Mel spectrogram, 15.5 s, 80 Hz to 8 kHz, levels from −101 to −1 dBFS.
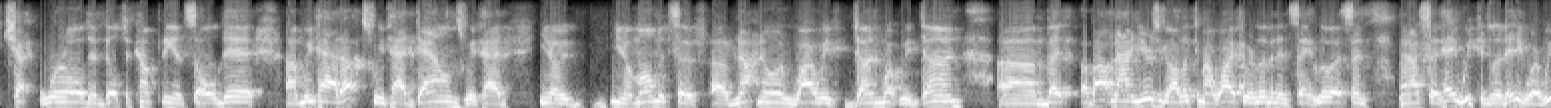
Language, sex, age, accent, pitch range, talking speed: English, male, 40-59, American, 110-135 Hz, 230 wpm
